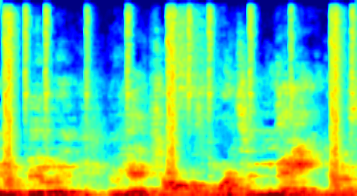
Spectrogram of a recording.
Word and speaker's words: Charles Martinet: Veronica Taylor in the building and we had Charles martinet did I say it right Charles yes you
